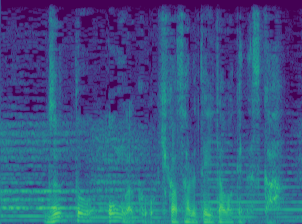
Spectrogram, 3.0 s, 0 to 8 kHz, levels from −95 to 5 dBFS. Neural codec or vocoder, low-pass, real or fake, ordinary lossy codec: none; none; real; none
